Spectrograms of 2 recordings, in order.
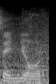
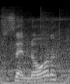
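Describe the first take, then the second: First: The middle consonant is an ny sound. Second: The middle consonant is a plain n sound. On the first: The speaker calls it right. "it's señor" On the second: The speaker calls it wrong. "Instead of senor"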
